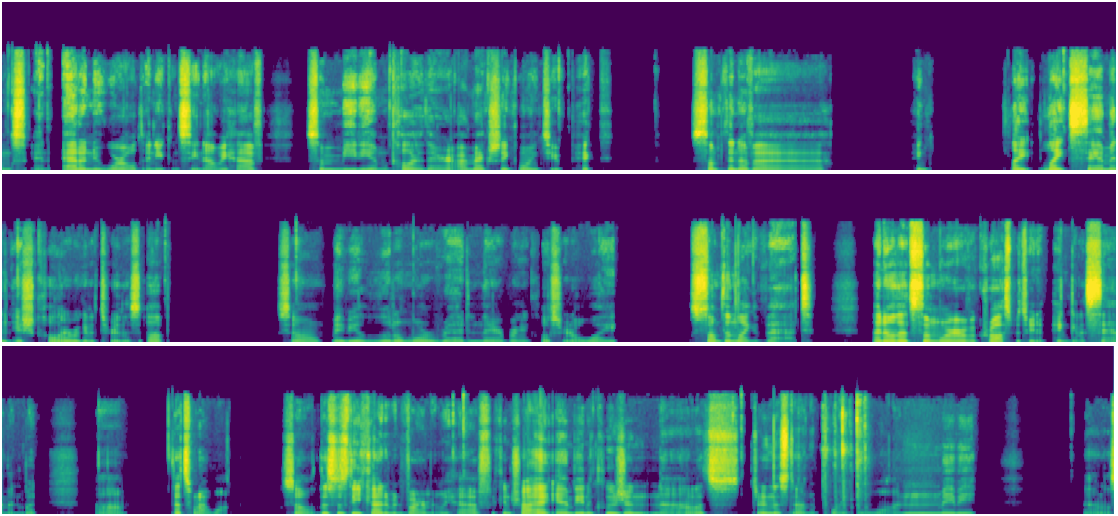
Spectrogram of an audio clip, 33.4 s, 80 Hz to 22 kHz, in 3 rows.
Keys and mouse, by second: 6.7 click, 26.7-28.6 drag, 29.5 click, 29.6 right click, 29.7-31.3 drag, 33.1-33.4 drag.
